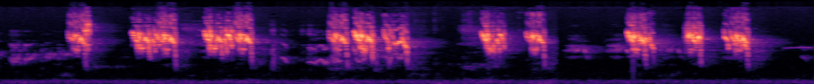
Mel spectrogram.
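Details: Budgerigar chirping happily: bursts of bright, scratchy chirps centred high, repeated in short clusters roughly every half second to a second, with a faint low hum underneath.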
